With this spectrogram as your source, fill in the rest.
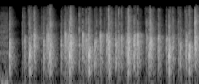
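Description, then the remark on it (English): Hands clapping in a quick, steady run of sharp claps, like a small group applauding, with no talking over it. “Please clap.”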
